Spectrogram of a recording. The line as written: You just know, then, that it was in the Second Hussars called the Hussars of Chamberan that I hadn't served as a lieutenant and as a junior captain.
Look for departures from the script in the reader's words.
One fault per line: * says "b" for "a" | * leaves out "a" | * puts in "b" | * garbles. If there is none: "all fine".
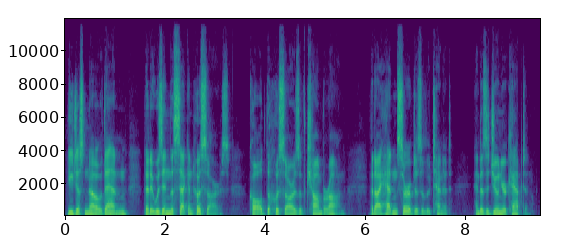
all fine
